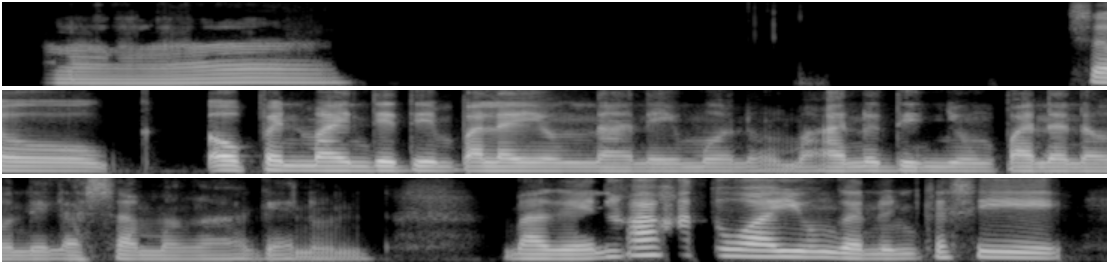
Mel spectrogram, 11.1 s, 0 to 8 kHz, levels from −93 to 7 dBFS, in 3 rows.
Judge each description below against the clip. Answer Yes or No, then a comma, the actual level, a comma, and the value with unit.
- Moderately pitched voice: Yes, medium, 145 Hz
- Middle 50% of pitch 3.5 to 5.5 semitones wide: No, narrow, 2.5 semitones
